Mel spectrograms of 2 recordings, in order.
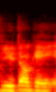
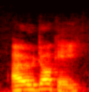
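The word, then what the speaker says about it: Udogie: People are saying that my pronunciation of Udogi is absolutely right. Pronunciation is fine. Udogi. There you go.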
